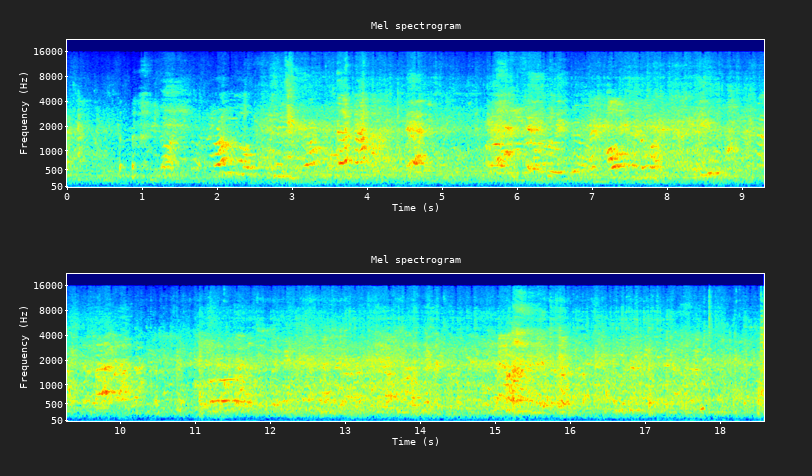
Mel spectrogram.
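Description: Teenage boys talk and laugh nearby.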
